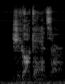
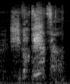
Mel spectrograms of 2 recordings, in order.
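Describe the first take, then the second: First: Just breathe it, stunned; whisper. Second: Loud, forceful stage whisper; shocked stage whisper. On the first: Repeats the news quietly. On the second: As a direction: hiss it out in shock. Shocked reaction to video plot. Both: Real, not acted.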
